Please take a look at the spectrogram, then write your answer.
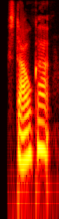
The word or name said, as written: stavgang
